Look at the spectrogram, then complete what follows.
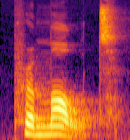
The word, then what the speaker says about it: promote: word number two promote promote promote the stress is on m on second syllable promote means raise in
